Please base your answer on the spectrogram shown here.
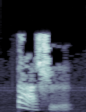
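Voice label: "大使", Mandarin Chinese; chinese-flashcards; hsk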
